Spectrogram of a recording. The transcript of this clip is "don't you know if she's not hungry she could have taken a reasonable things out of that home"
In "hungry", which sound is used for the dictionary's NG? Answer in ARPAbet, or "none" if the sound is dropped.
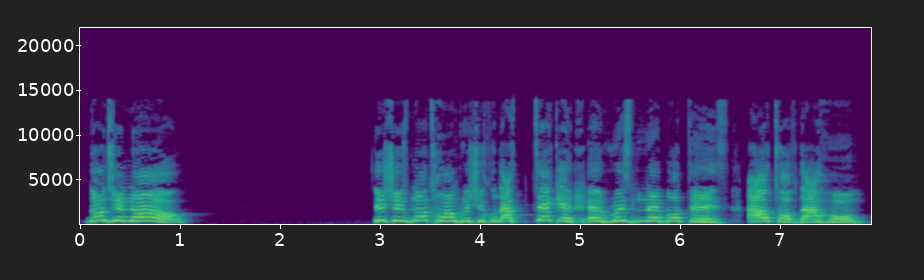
NG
